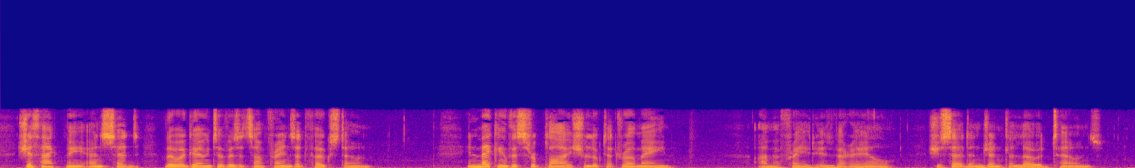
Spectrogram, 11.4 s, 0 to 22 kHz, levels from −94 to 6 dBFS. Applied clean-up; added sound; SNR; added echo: none; none; none; none.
